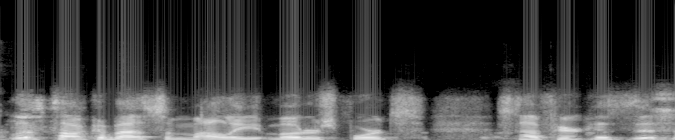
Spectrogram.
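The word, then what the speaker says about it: Mahle: And for the podcast listeners, Molly is spelled M-A-H-L-E.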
